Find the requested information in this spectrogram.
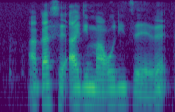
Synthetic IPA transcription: a̰kʼasɪ̰ʔadimaɣʊdit͡sʼɛːbɛ̰

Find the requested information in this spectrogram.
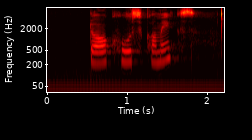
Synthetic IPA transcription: ʈɔːkhoːsʈkʰɔmiks

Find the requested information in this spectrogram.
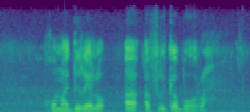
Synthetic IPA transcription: χʊmadirɛlɔ | aːfrikʼabʊːrwa

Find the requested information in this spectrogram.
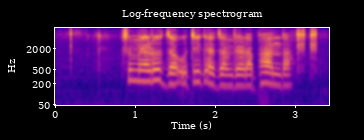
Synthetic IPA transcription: t͡ʃʰumɛɺɔd͡zautʼikʼɛd͡zaɱvɛɺapʰaːnd̪a

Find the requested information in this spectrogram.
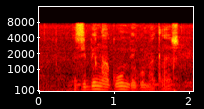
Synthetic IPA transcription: zʷiɓiŋɡʱakʼumbʱikʼuma̰t͡ɬɛ̰ːzʷḁ

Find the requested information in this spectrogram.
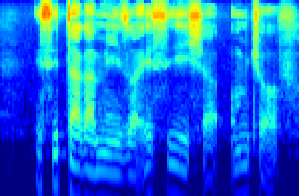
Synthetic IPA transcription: isid̥ʱak̬amizwaʔesiʃa̰um̩̥ʒ̥ʱɔ̰ːv̥ɔ̥

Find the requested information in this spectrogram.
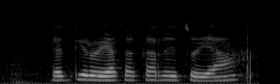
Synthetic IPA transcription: jatiɾɔjakakaret͡sɔja

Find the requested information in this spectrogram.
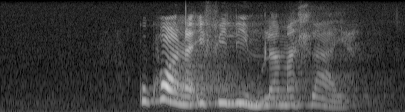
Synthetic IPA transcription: k̬ukʰɔnaʔifilimulamaɬaːja

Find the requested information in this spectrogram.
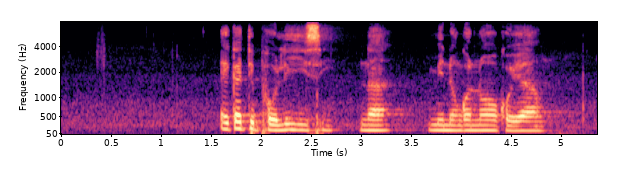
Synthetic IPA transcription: ɛkatipʰolisi | na | minɔŋɡɔnɔkɔja

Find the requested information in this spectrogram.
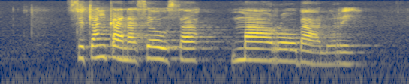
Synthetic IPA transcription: sɪt͡ɬʼaŋ̩kʼanaseʊsamarɔbalɔrɪ

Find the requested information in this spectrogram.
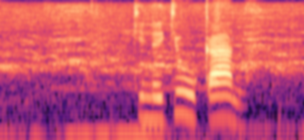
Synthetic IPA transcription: kʼɪnekʼɪukʼaːla

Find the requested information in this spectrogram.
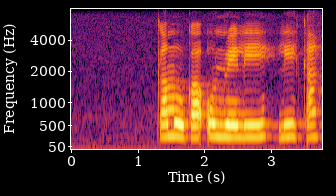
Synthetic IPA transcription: kʼamʊkʼaʔʊnwɛlɪlɪkʼa

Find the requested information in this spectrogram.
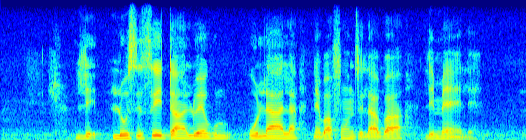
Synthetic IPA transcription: lusisitʼalwe | k̬ulalanɛɓafund͡zʱilaɓa | limɛːlɛ

